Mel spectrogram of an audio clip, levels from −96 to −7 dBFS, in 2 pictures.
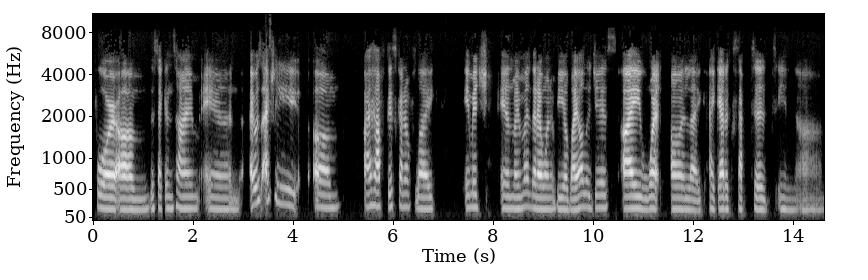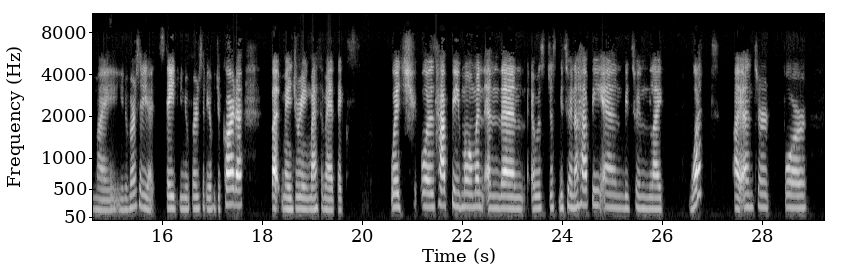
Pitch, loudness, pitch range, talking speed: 195 Hz, -23 LUFS, 180-215 Hz, 135 wpm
